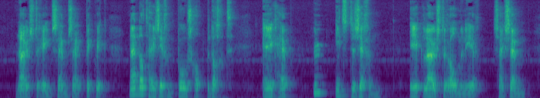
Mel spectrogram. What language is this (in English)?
Dutch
